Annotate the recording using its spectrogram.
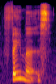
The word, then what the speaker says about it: famous: 第三个 amazing 令人吃惊的，第四个 famous 著名的，在这里要特别强调它的读音 famous 没有儿化音哦。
